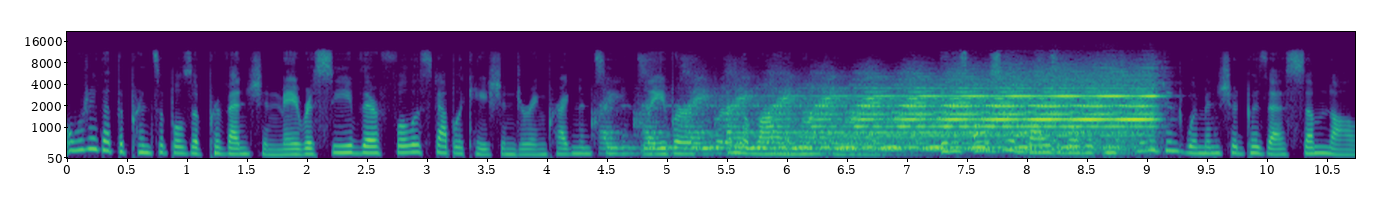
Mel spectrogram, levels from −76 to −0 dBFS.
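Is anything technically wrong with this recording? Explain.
Yes, there is a feedback howl from 4.37 to 9.44 s. A microphone and loudspeaker are feeding each other, most likely two devices in the same room, and each trip round that loop adds level instead of losing it. The sound narrows to a piercing tone around 1.5 kHz that swells to about 9 dB above the speech, with the loop's delay at roughly 0.4 s, and it holds until the loop is broken.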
